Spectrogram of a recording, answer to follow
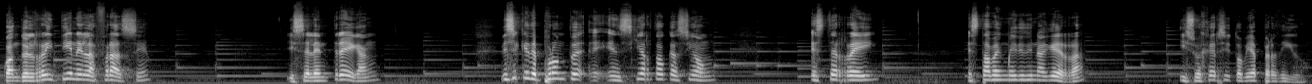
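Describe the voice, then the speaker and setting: Un pastor que predica un sermón con pasión, alternando entre voz suave y fuerte. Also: male voice, high voice, measured pace, long pauses, faint music behind. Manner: passionate preaching, swings between soft and loud. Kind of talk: sermon.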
